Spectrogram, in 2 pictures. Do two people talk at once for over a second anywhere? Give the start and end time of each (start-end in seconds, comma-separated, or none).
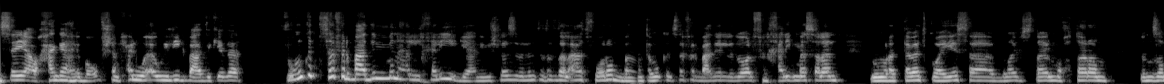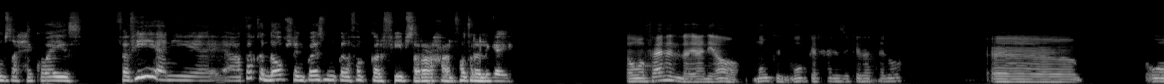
none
